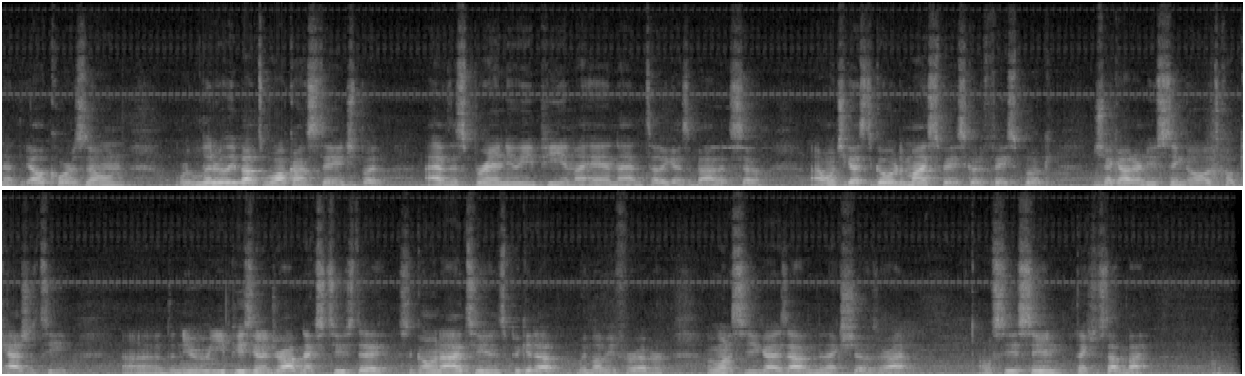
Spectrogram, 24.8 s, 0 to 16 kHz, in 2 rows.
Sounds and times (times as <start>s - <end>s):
Speech: 0.0s - 21.6s, 22.2s - 24.0s.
